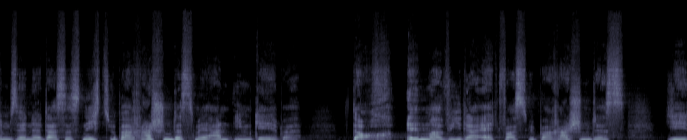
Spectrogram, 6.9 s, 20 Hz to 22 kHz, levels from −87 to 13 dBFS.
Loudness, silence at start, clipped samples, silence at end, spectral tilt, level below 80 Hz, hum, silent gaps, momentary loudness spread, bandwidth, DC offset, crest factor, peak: -38 LUFS; 0 s; under 0.1%; 0 s; -4.5 dB/octave; -78 dBFS; none; none; 8 LU; over 20 kHz; under 0.1%; 22 dB; -18 dBFS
